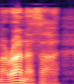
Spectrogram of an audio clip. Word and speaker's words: Maranatha: The believers who first cried out Maranatha were not immune to that same discouragement. They simply refused to let the silence of unanswered time become the final word on what they believed. Maranatha, again, pronounced maran at, meaning come, Lord was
